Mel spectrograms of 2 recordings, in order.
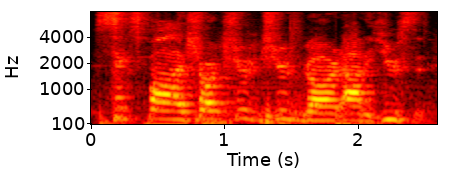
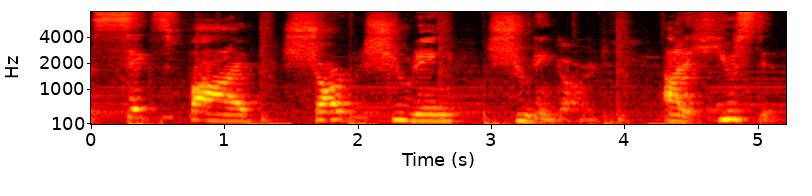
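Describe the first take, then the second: First: The phrase is spoken at a quick pace. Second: The phrase is spoken at a normal pace.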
